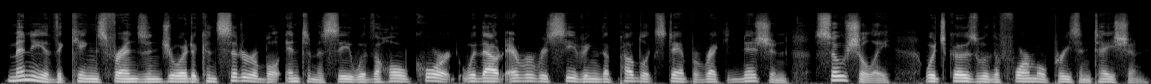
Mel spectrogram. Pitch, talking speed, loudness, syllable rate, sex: 130 Hz, 145 wpm, -18 LUFS, 4.8 syllables/s, male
